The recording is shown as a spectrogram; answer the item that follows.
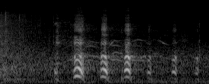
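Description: The dying rush of a potato gun's shot fades away, then a man laughs in a run of short, falling 'ha's, about four a second.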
